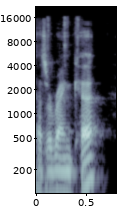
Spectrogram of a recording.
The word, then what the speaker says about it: Azarenka: She gritted her way through two deciding set tie breaks, including saving match points against Azarenka. Got the name right this time.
